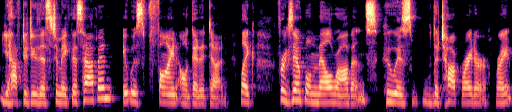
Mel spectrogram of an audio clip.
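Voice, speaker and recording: Using a normal speaking voice with an American accent, a woman talks at a moderate pace and medium pitch with ordinary pitch variation, very even loudness and hardly any pauses, in a very clean recording with a silent background. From Long Island, New York. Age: 60s. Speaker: author and speaker. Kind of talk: podcast interview. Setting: home.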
